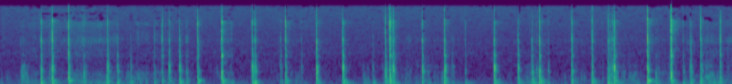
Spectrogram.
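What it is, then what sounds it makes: Plastic cup. Gentle tapping on a plastic cup close to the microphone produces around thirty short, dry taps in an uneven rhythm. Each tap has a soft, hollow low body with a brief bright click and dies away almost at once, with quiet pauses between.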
